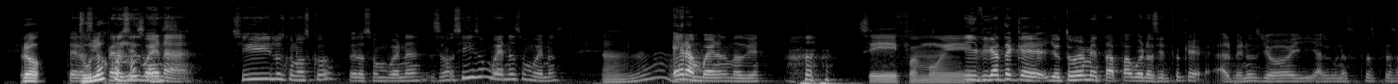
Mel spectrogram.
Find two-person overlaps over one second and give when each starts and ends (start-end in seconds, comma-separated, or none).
0.7-1.9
